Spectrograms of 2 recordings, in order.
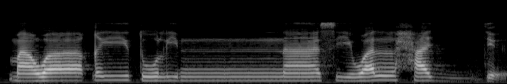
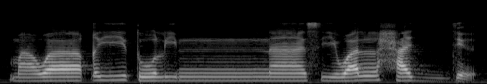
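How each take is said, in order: The two takes are said the same way.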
